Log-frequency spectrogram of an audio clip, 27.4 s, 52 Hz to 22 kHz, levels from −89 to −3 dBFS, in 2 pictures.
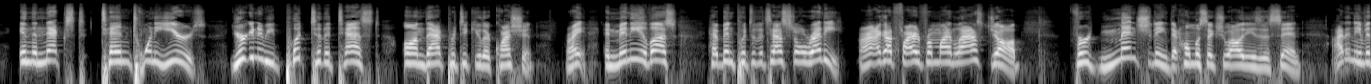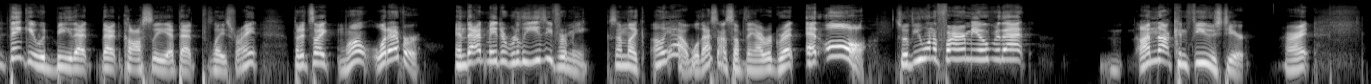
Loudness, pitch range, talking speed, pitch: -19 LUFS, 195-270 Hz, 220 wpm, 240 Hz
